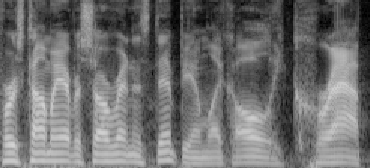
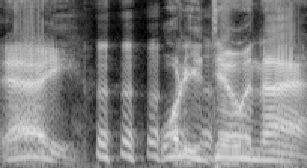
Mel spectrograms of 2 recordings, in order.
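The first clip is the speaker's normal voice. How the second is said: put-on Australian accent, higher and louder; 9 semitones higher, 6 dB louder than usual. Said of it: "had, uh, Australian accent".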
